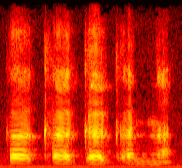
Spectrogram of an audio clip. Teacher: कि उच्चारण का जो करण है तो वो पहला वाला जीहवा मूल है। तो जब आप क बोलेंगे तो आपके जीभ का पिछला हिस्सा जाके पीछे कंठ में लगता है · जिहवा का पश्च भाग या जिहवा का मूल भाग जो है वह पीछे कंठ में लग रहा है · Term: क वर्ग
